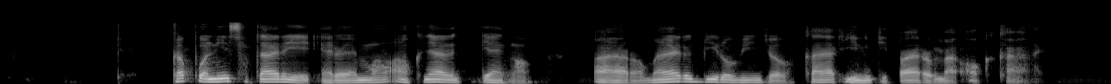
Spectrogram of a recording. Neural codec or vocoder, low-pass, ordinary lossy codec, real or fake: codec, 16 kHz, 1 kbps, FunCodec, trained on Chinese and English, 50 frames a second; 7.2 kHz; none; fake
